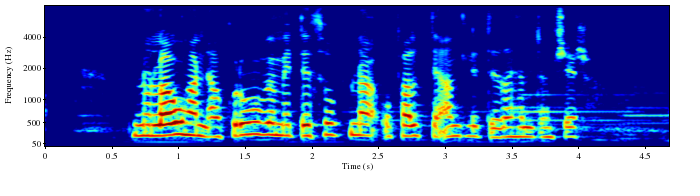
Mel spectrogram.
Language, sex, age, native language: Icelandic, female, 40-49, Icelandic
